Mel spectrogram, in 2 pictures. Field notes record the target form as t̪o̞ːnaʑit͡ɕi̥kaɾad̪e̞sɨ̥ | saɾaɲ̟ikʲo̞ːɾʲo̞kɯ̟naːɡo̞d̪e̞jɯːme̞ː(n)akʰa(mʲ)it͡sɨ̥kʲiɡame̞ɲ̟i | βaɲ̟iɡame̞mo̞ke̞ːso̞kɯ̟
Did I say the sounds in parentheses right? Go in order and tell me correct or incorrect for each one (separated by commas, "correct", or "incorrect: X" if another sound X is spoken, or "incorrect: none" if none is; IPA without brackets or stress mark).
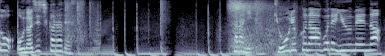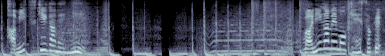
correct, correct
